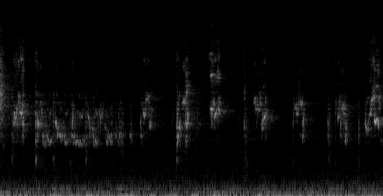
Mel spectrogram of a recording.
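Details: Continuous budgerigar warbling, an excited run of grating, wavering chirps and squeaks with little pause over a faint low hum.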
